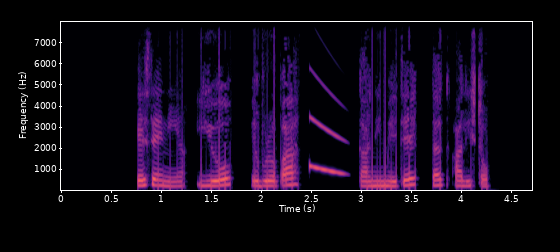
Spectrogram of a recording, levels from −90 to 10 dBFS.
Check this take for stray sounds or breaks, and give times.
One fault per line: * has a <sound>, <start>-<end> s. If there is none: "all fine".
* has a chirp, 2.5-2.9 s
